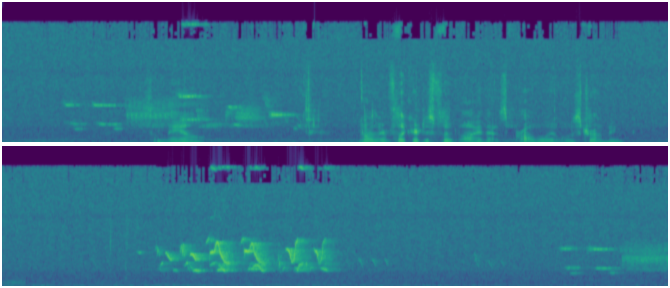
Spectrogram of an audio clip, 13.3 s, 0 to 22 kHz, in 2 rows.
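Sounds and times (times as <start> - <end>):
indigo bunting singing: 0.0 - 6.4, 7.5 - 13.3
low outdoor hum: 0.0 - 13.3
speech: 1.5 - 2.1, 3.6 - 6.3.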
